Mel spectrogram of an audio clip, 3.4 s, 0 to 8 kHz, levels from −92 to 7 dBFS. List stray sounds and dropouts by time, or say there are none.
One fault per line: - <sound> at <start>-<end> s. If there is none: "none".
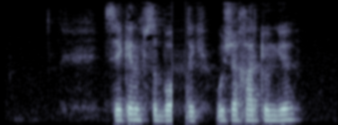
- dropout at 1.7-1.9 s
